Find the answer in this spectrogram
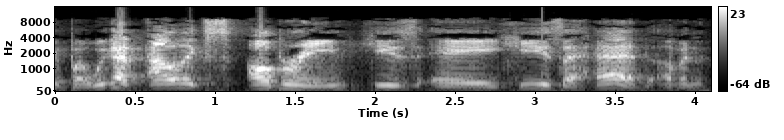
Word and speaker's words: Albarran: But we got Alex Albarran. He's a head of an MMA agency. And it's actually Albarran.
